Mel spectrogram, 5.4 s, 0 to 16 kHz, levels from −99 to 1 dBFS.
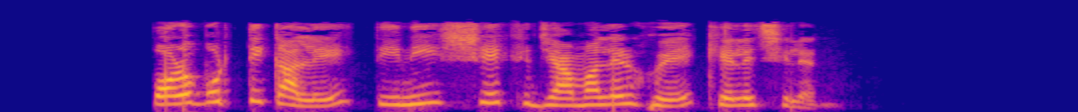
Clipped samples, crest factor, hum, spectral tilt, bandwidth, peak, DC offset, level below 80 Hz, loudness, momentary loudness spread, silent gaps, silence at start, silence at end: under 0.1%; 18 dB; none; -2.5 dB/octave; 8 kHz; -2 dBFS; under 0.1%; -60 dBFS; -18 LUFS; 9 LU; none; 0.75 s; 1.3 s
